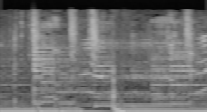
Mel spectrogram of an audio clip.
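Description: Background instrumental music with sustained bass notes and a steady beat.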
